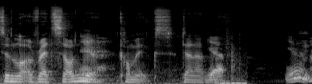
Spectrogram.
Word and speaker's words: Sonja: Sonia Comics yeah yeah I think it's pronounced Sanja just you know it's it's it's very ethnic yeah I know I've seen I've seen her the castle sorry I've seen who they've cast it's clearly Sanja another another Ginger side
